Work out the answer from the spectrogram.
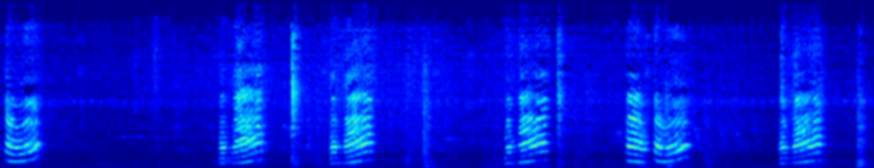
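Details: Talking parrot indoors uttering about six short speech-like phrases, each a squawky, rising-then-falling harmonic burst under a second long, separated by quiet pauses in a small room.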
